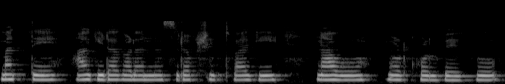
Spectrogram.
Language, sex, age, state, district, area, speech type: Kannada, female, 18-30, Karnataka, Chitradurga, rural, spontaneous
